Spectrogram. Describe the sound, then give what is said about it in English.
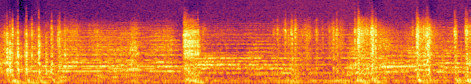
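A typewriter clacks and thunks as a sheet of paper is rolled in and typed on, with a few irregular mechanical strikes over a steady tonal background. “They bring the list to Stephen, who rubs out Matthew's name, and then rolls the list into the typewriter.”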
